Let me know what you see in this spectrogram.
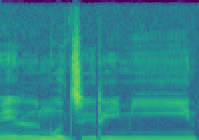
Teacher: یہاں جیم پر تشدید ہے، اس لیے جیم پر ہم نے قلقلہ کیا. آواز کا لوٹنا ہمارا قلقلہ کرنا کہلاتا ہے، اسی لیے ج کی آواز کا لوٹنا جیم کی قلقلہ کرنا کہلایا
